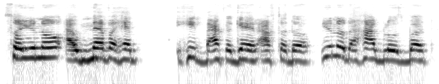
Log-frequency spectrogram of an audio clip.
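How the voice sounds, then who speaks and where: A woman's voice: a little high, steady tone, moderate pace. A woman on a live-streamed roundtable, speaking emphatically and defiantly about her own experiences. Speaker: panelist, domestic violence survivor. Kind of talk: roundtable discussion.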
